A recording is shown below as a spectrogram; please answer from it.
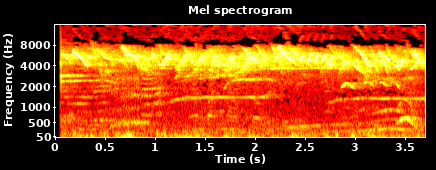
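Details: Caged Oriental white-eyes hung together on a row of poles in a simulated competition, training to sing. A dense, continuous high twittering chorus, crossed by long thin whistled notes and soft lower warbles beneath.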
